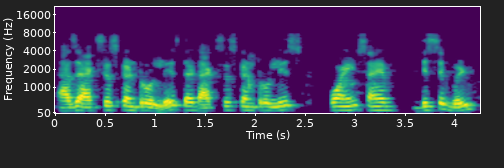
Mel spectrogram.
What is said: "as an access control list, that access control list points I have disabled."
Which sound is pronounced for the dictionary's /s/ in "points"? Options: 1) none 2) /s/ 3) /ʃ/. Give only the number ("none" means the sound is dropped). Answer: 2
